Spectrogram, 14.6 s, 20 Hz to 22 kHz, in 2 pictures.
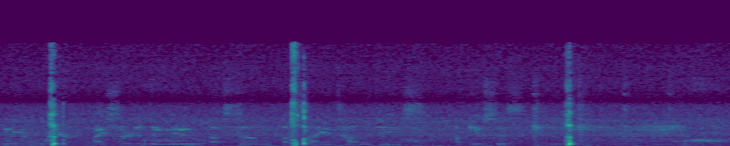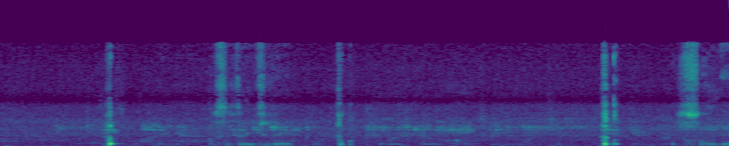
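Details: Adult in a cancer study with intractable hiccups and choking spasms: sharp, brief hiccups recur every two to three seconds, about 12 a minute, in a quiet room.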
